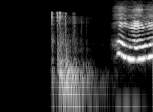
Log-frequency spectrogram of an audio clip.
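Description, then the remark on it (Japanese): After a moment of silence, a door shuts with a single dull thud, followed right away by a brief, wavering high-pitched squeal. “ドアを閉めないでください。”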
